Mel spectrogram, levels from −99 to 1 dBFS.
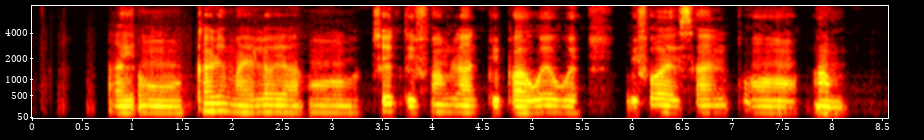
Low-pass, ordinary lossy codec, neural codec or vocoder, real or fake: none; none; none; real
